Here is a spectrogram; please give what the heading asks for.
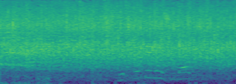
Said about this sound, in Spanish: Vamos a darle un aplauso del tamaño de tu expectativa por todo lo que el Señor va a hacer hoy.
